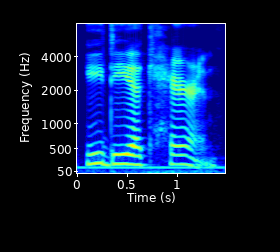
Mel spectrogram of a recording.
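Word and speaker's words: Ediacaran: Ediacarin, that's how you say it, microorganism, ediacarin.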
